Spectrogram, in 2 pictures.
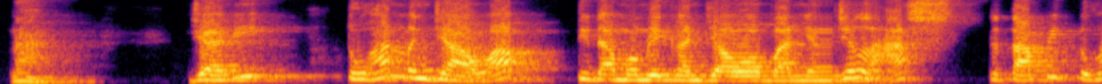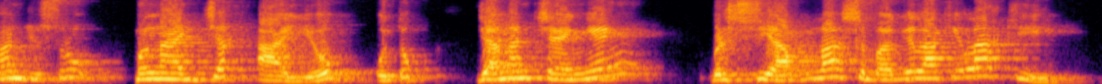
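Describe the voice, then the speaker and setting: Lively high-voiced preacher in an echoey room. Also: male voice, measured pace. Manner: rhetorical questions to the congregation, chuckling asides. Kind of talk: sermon.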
